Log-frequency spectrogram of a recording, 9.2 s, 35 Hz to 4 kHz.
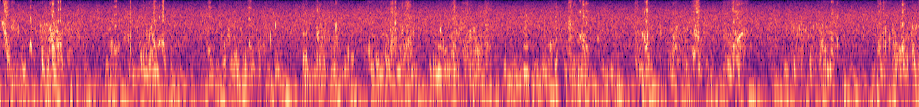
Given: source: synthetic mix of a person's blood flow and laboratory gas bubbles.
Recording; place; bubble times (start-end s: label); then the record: Doppler ultrasound of blood flow; precordium
0.00-0.90 s: bubbles
1.09-1.70 s: bubbles
2.04-2.79 s: bubbles
3.00-3.12 s: bubbles
3.17-3.41 s: bubbles
3.44-3.55 s: bubbles
3.65-4.18 s: bubbles
4.26-4.93 s: bubbles
5.21-5.32 s: bubbles
5.47-5.93 s: bubbles
5.96-6.01 s: bubbles
6.34-7.07 s: bubbles
7.23-7.49 s: bubbles
7.82-8.41 s: bubbles
8.75-9.19 s: bubbles
From the record:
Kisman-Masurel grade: 342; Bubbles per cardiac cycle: rolling drumbeat, 9 or more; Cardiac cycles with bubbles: 100%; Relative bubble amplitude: moderate (0.250 to 0.450); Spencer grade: 3 (all of the cardiac periods contain showers or single bubble signals, but not dominating or overriding the cardiac motion signals); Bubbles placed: anywhere in the cardiac cycle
